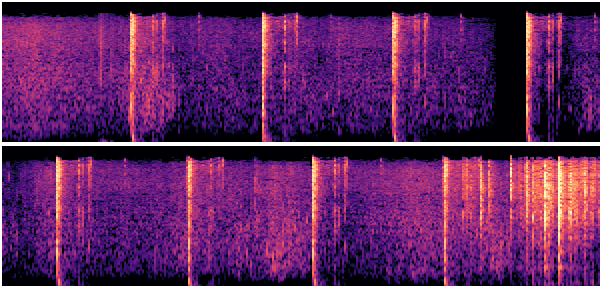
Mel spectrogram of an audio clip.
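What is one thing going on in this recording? A hatchet chops into a tree trunk with regular thuds.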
